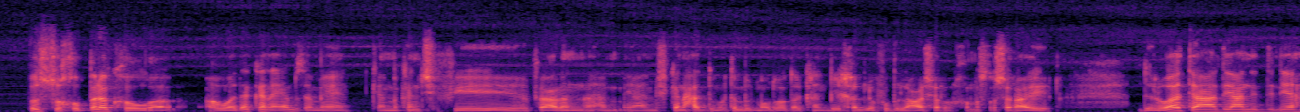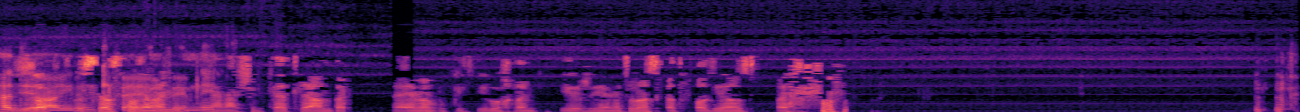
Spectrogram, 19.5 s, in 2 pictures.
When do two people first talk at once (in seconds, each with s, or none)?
9.8 s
